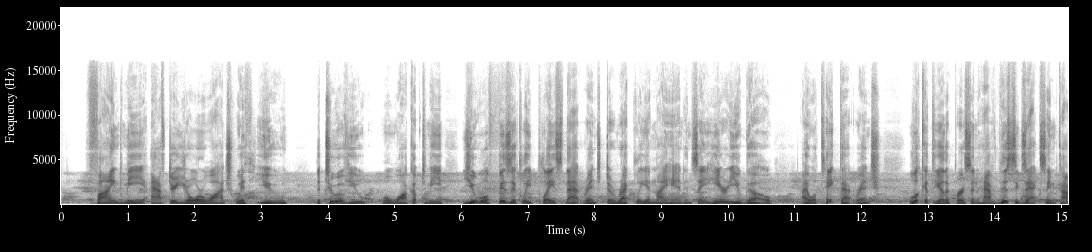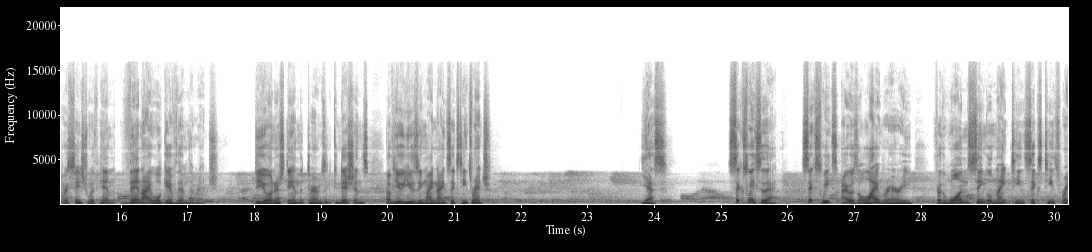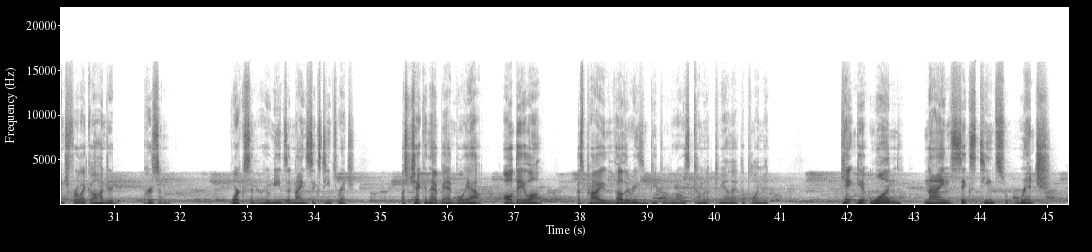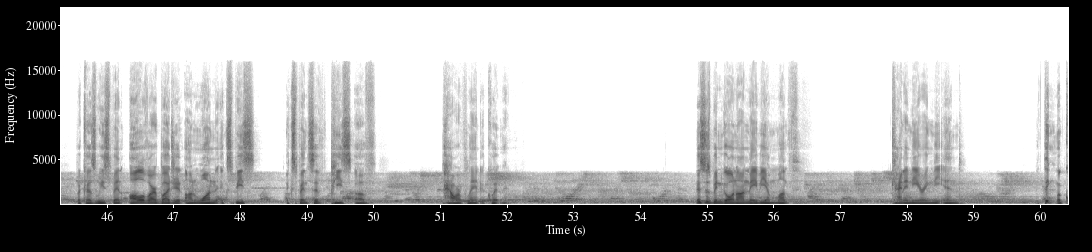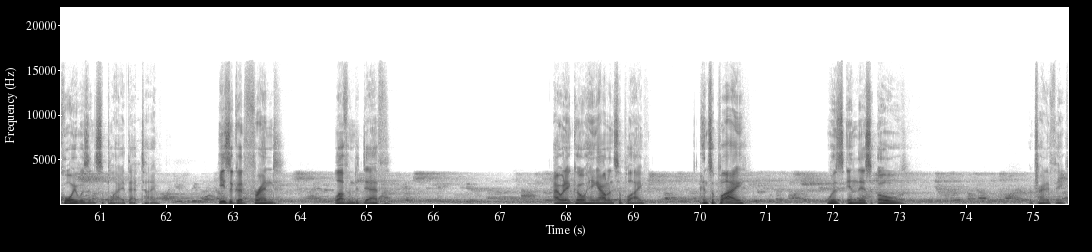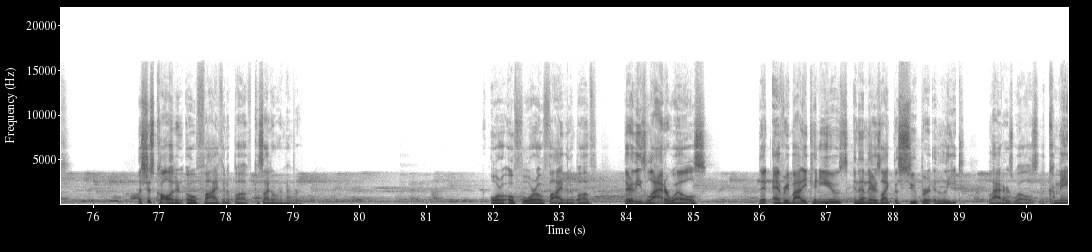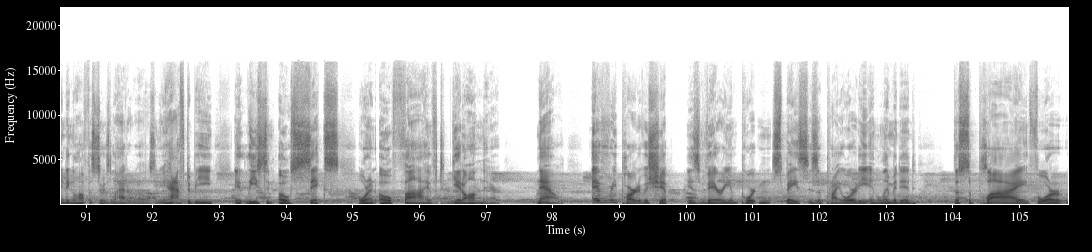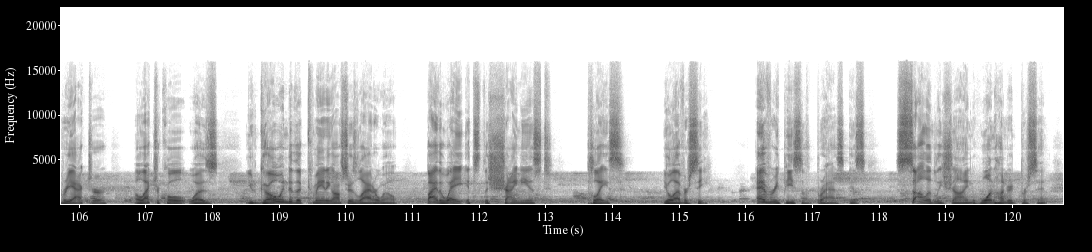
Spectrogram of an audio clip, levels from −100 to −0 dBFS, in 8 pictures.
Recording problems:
background chatter; noticeable; throughout; 2 voices, 15 dB below the speech

